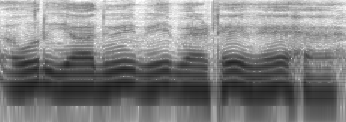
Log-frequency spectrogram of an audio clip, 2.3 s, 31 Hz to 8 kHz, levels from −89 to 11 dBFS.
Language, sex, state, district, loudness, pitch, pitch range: Hindi, male, Uttar Pradesh, Saharanpur, -10 LUFS, 140 Hz, 135-150 Hz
